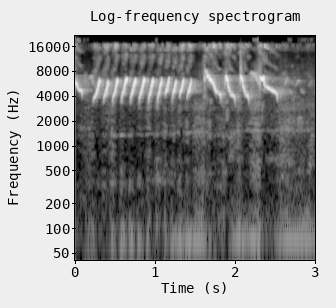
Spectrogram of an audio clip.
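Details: White-eye, a kept songbird, singing: a fast rapid series of high thin trilled notes, about fifteen in quick succession, followed by a few higher sweeping slurred whistles, with faint low background noise.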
